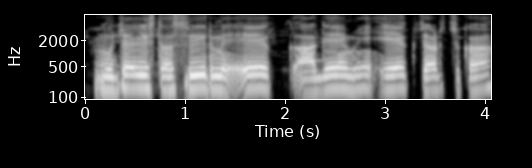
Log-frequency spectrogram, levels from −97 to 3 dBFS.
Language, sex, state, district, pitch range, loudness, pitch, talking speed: Hindi, male, Chhattisgarh, Sarguja, 150-165 Hz, -13 LUFS, 155 Hz, 160 wpm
